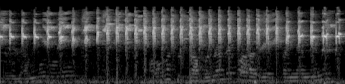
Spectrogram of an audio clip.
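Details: Caged lovebird singing a contest-style chatter used as training material: fast repeated shrill pulses with slight variations, faint low murmurs in the background.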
